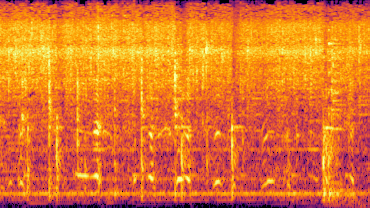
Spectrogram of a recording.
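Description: Finely diced onions sauté in a pan over lowered heat, a steady close sizzle broken by repeated scrapes and clicks of a utensil stirring them.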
